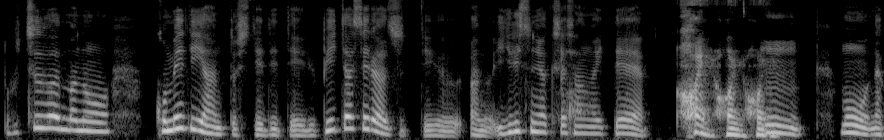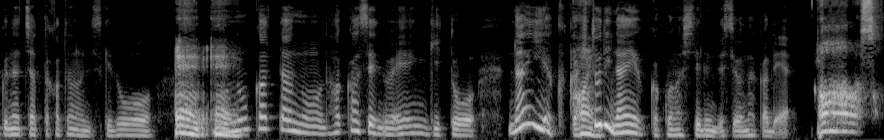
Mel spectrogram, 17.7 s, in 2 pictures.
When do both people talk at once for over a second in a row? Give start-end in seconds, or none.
none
